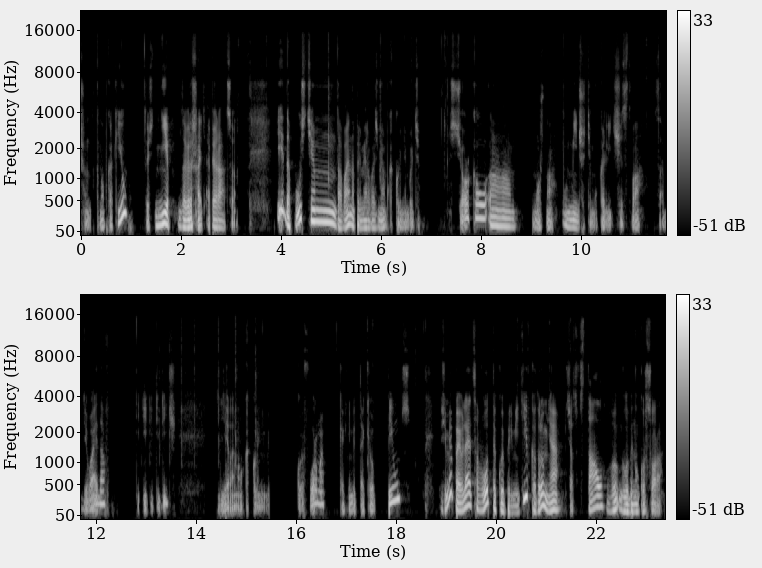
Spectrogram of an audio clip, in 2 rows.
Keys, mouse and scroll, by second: 3.1-5.0 middle drag, 5.6-6.4 scroll up 1, 6.4 scroll up 1, 6.6-8.4 middle drag, 8.5-9.0 scroll up 1, 9.0-10.3 middle drag, 10.3-10.9 scroll down 1, 18.3-20.0 middle drag, 21.0-22.8 middle drag.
